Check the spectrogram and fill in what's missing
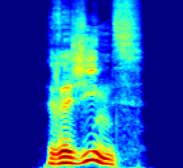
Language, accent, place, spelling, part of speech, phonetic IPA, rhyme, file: German, Germany, Berlin, Regimes, noun, [ʁeˈʒiːms], -iːms, De-Regimes.ogg
- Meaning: 1. genitive singular of Regime 2. plural of Regime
